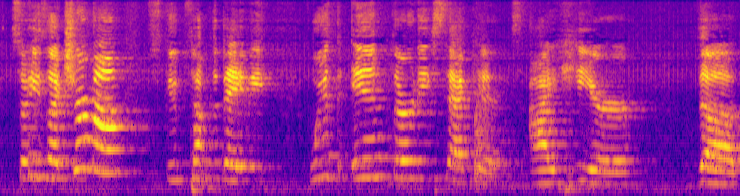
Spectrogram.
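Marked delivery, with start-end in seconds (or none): 0.5-1.0 high, bright "sure mom" like a son; eager kid voice. Retold or imitated. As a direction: imitate an eager son, higher and louder. Son answering mom's request.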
